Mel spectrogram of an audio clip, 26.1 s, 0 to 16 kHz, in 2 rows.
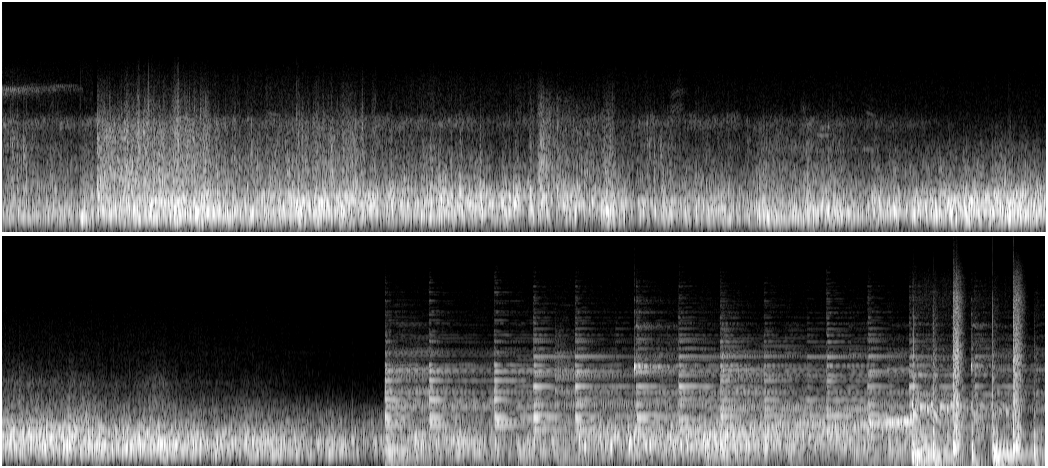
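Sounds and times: sharp crack: 0:00.0 - 0:13.4
thunder-like rumbling: 0:00.0 - 0:26.0.

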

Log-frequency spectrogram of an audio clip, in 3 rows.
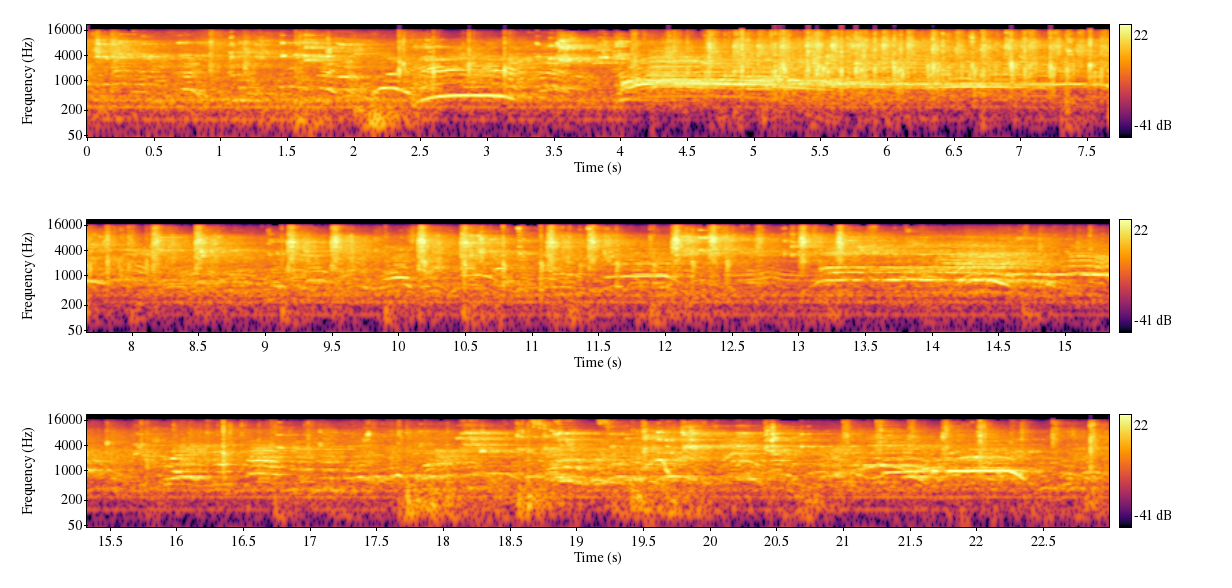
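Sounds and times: sneakers squeaking on floor: 0:00.0 - 0:02.3, 0:03.2 - 0:04.1, 0:08.5 - 0:13.8, 0:14.6 - 0:21.7.

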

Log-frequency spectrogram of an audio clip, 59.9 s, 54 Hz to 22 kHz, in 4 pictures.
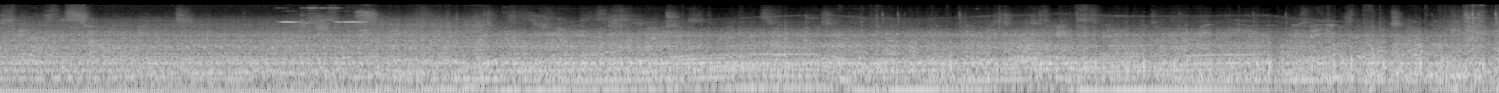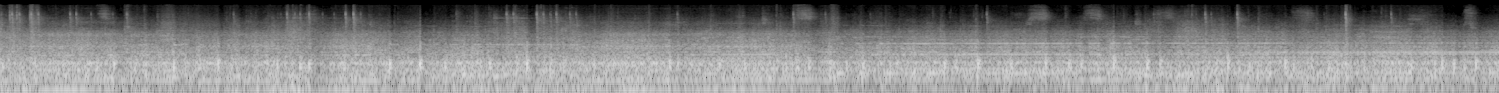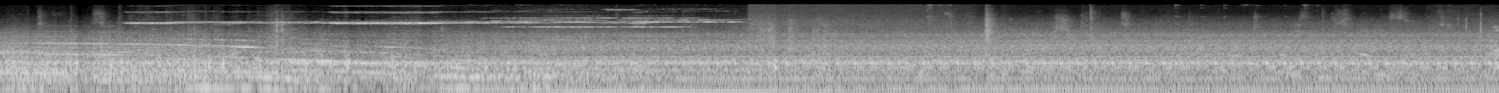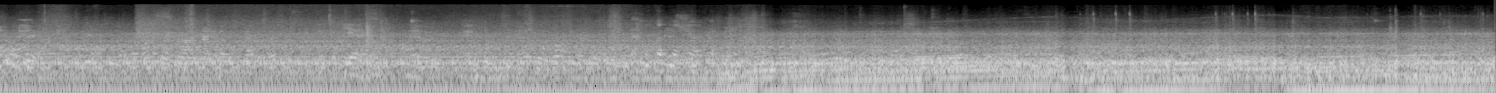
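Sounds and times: brakes squealing: 0:00.0 - 0:59.9
bus engine and road noise: 0:00.0 - 0:59.9
drivetrain whine: 0:00.0 - 0:59.9.

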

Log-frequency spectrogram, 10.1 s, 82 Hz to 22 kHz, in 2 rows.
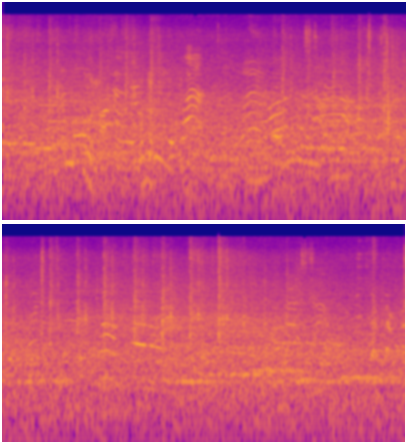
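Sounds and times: indistinct chatter in a large hall: 0:00.0 - 0:10.0.

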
